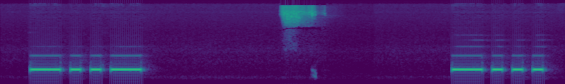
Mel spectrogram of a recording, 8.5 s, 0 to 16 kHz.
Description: Morse code, heard as a keyed tone, about 8 wpm, 650 Hz. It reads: X B
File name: jh8cbh / 2025cw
